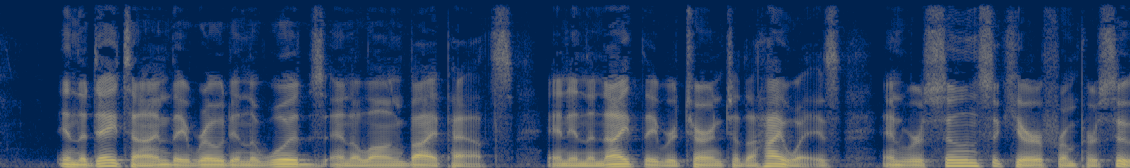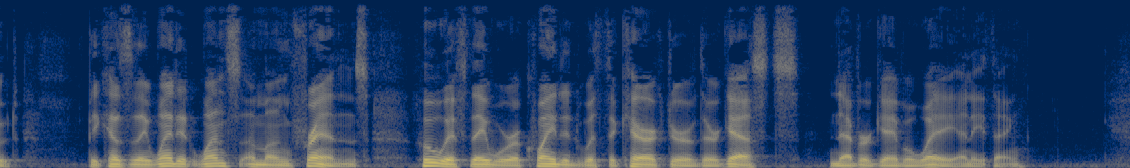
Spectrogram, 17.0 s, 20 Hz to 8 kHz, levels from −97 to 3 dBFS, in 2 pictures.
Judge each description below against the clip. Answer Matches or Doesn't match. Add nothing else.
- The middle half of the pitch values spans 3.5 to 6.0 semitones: Matches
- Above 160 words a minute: Matches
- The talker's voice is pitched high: Doesn't match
